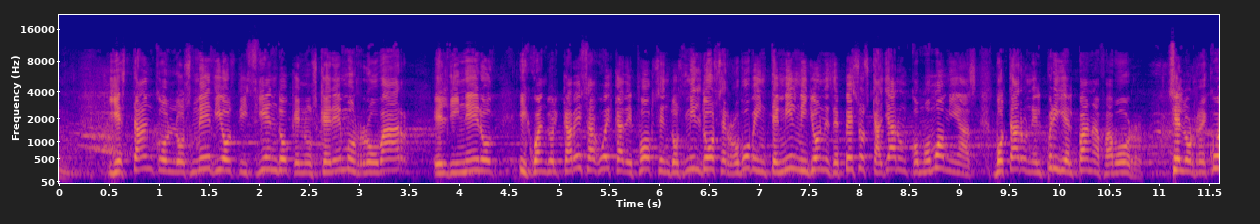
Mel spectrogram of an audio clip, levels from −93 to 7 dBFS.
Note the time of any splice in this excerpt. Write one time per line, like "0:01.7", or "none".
0:02.3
